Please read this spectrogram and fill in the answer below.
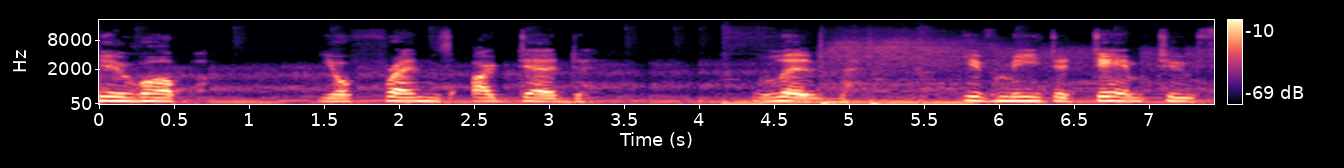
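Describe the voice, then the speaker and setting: In a put-on character voice, the speaker booms at a middle pitch with a menacing tone, moving at a very slow pace with long, frequent pauses over clear background noise. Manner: menacing, commanding.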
